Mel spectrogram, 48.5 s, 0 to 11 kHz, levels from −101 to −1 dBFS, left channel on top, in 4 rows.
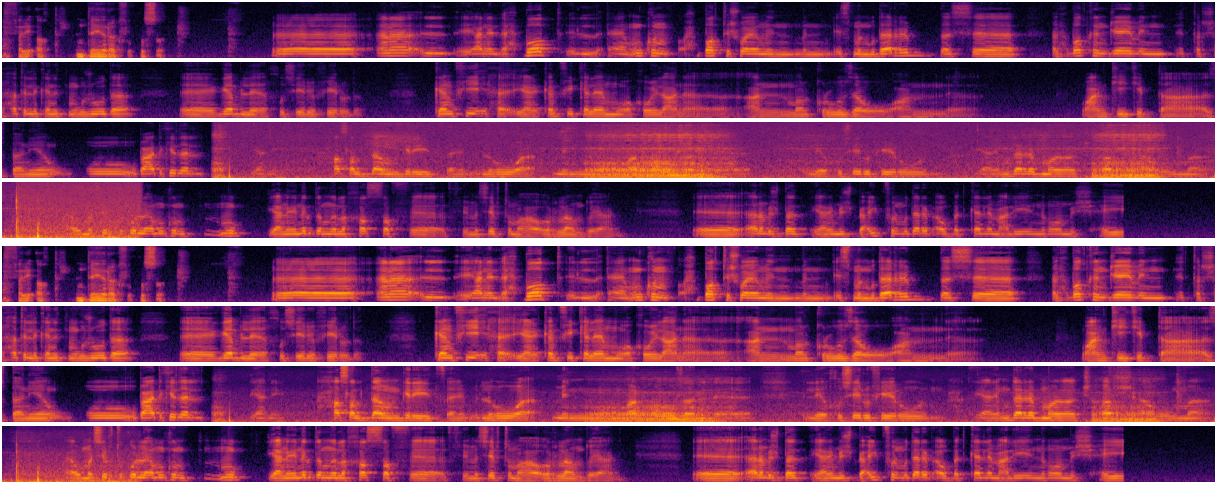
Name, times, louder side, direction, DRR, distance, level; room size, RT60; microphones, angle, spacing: voice 1, 0.0-1.9 2.3-2.4 36.0-36.1, right 2 dB, 20° right, 0.6 m, -33 dB
voice 2, 2.7-10.2 10.5-13.5 13.9-15.7 16.5-21.9 22.9-26.3 26.7-27.1 27.4-36.7 37.0-42.6 43.3-47.6, right 3 dB, 65° right, 1.2 m, -32 dB
sound 1, 26.4-37.8, left 3 dB, 60° left, 0.7 m, -33 dB
head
